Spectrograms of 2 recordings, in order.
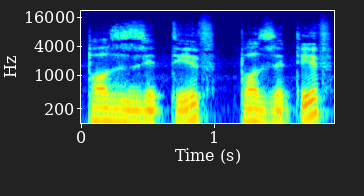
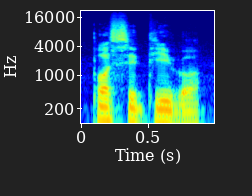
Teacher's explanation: you pronounced an S where most English speakers will probably find themselves pronouncing a zed there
